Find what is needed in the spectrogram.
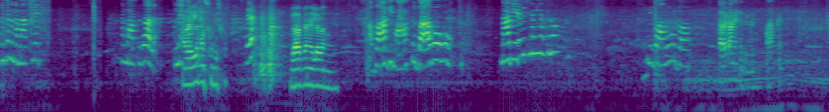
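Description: Voices talking in short stretches, quieter than the main narration, in a small room.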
